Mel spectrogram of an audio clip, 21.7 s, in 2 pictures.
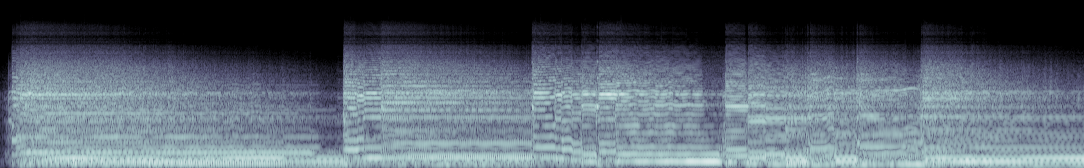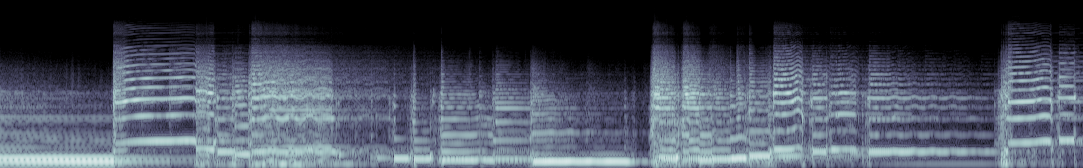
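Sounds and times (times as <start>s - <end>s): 
Zoom G2X FOUR wide crunch distortion: 0.1s - 21.5s.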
